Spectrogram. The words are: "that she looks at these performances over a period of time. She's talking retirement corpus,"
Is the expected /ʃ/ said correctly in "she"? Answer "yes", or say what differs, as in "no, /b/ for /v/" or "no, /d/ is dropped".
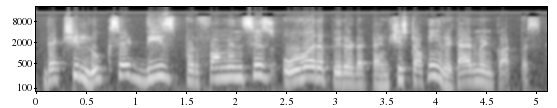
yes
